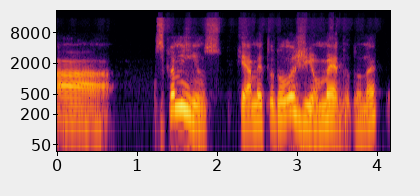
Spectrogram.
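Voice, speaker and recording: In a dry, close sound with no echo, a man speaks at a fairly slow pace, his pitch swinging very widely. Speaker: university lecturer. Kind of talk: lecture.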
